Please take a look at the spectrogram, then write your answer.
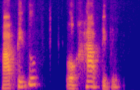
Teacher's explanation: en el acento de Brasil puede ser como ridu oidu con un sonido de u al final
